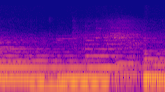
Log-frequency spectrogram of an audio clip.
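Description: Guitar playing an instrumental passage of a live song: sustained chords, with a brief lull and then a new chord struck near the end.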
